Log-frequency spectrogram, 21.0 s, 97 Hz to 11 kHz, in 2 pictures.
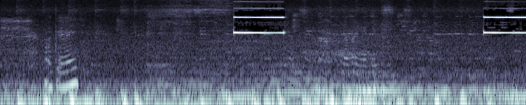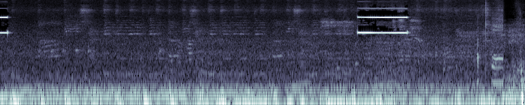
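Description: An ESP32 motion detector's active buzzer gives three separate electronic beeps, each lasting about a second, at roughly evenly spaced intervals. They sound over a low background hum of room noise.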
